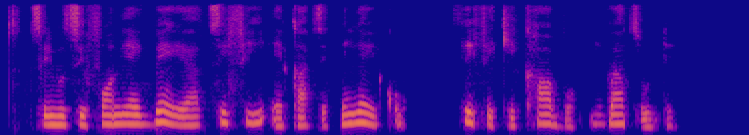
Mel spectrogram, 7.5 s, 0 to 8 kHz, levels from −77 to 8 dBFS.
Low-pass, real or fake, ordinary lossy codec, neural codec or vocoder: 7.2 kHz; fake; AAC, 32 kbps; codec, 16 kHz, 1 kbps, FunCodec, trained on LibriTTS, 50 frames a second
